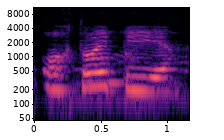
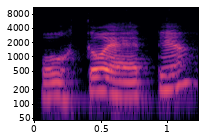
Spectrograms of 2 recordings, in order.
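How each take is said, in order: First: "ortoepia" said or-to-e-PI-a; stressed PI in "ortoepia". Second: "Ortoépia" said or-to-É-pia; stress on É. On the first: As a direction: slowly model "ortoepia", stressing PI. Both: Shown as a demonstration. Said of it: "eu posso falar das duas maneiras".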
